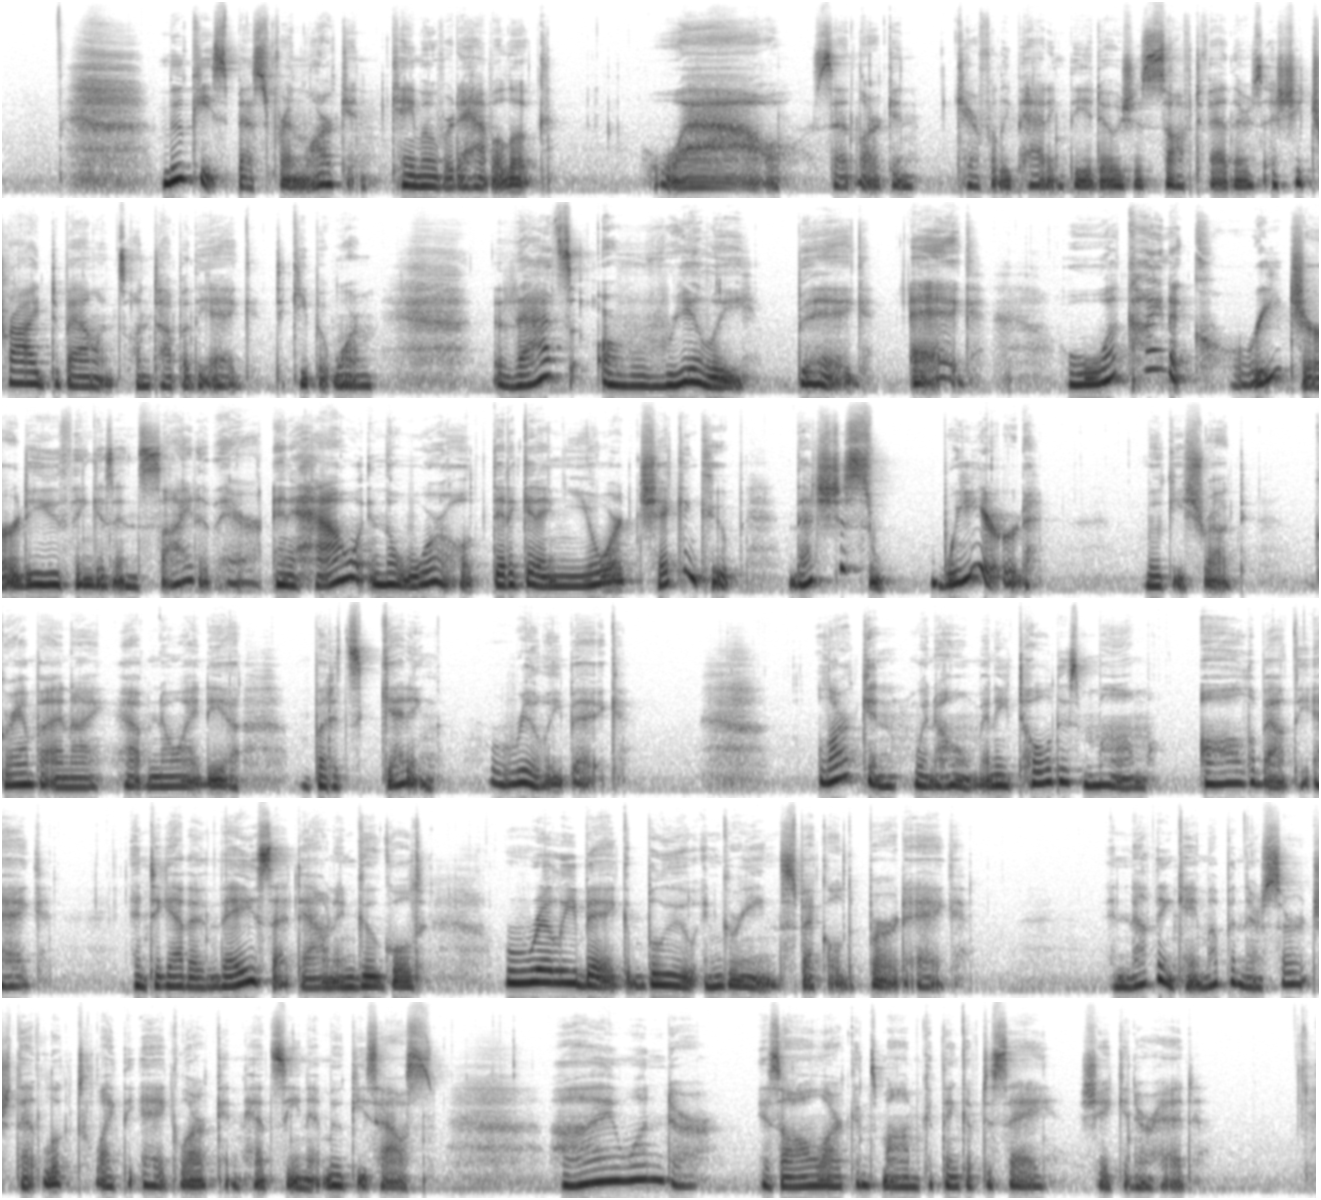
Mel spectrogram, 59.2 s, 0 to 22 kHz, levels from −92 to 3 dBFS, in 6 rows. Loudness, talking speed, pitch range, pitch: -23 LUFS, 135 wpm, 170-225 Hz, 190 Hz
